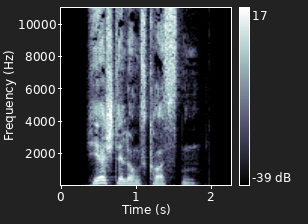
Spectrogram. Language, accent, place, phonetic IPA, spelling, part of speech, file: German, Germany, Berlin, [ˈheːɐ̯ʃtɛlʊŋsˌkɔstn̩], Herstellungskosten, noun, De-Herstellungskosten.ogg
- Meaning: production costs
